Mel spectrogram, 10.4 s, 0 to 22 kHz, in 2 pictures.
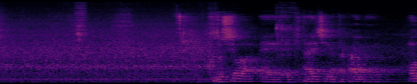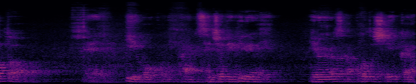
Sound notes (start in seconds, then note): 4.5 speaking foreign language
